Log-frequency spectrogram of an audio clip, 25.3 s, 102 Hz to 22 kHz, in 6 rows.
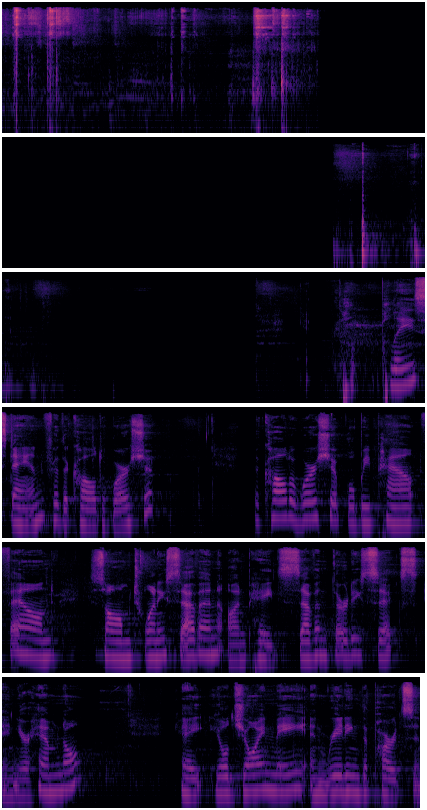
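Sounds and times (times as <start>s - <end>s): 
keys jangled by a church audience: 0.0s - 3.2s
speech: 12.4s - 14.3s, 15.3s - 22.0s, 22.9s - 25.3s.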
